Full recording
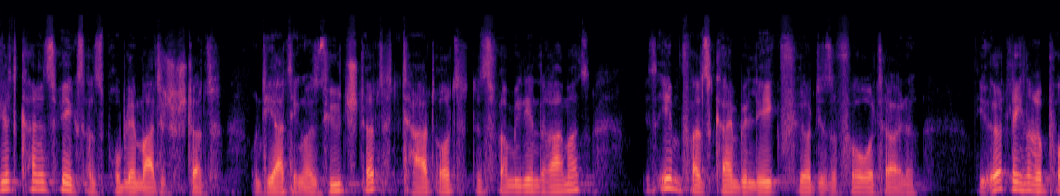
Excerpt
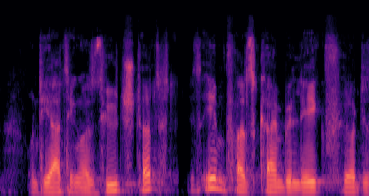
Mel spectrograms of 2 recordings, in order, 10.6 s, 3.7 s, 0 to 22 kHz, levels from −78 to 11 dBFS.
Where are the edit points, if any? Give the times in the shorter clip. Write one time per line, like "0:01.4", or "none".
0:01.8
